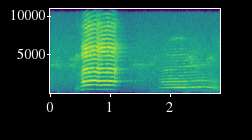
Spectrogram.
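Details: Goat kids playing in a farm exercise yard in Japan on 13 June 2023, the offspring of Koharu and Okayu; a sharp, bright bleat of half a second followed by a softer, longer, lower bleat that trails off.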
